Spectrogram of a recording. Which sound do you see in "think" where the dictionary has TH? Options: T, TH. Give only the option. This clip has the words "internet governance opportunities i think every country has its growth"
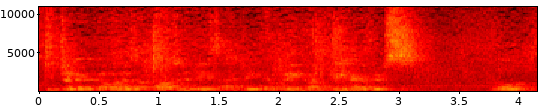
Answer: T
